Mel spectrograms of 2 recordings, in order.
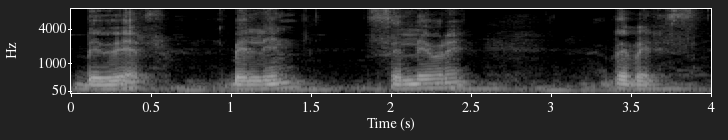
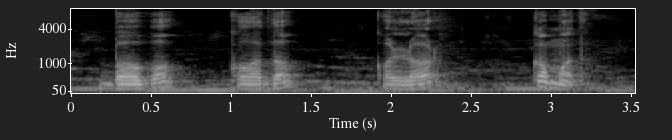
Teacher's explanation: es una vocal media con un grado de abertura intermedio entre las vocales semi cerradas y las semi abiertas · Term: vocal intermedia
